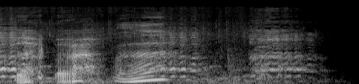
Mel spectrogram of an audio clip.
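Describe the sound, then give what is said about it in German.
A single goat bleats several times in a row, loud, with wavering, nasal cries that rise and fall. The longest call sits in the middle, and a softer bleat trails off at the end. “Aus dem mutmaßlich zweiten Fiebertraum erwacht, finden sich unsere vier Freunde nicht länger mehreren Ziegenherden gegenüber, sondern nur noch einer einzelnen Ziege.”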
